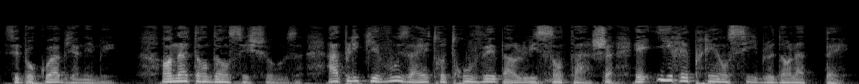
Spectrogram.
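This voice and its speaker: A man reads scripture in a solemn, measured voice that sits on the low side. His pitch rises and falls a lot from line to line, and his tone is husky. The recording sounds muffled and lo-fi. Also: sing-song, a little hiss or hum. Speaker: Bible reader. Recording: dull lo-fi audio.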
